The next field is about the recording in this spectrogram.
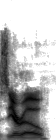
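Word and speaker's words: Xero: which is quickbooks online I only support a zero and that's spelled X ero so people who are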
